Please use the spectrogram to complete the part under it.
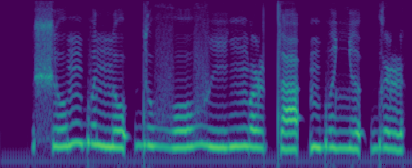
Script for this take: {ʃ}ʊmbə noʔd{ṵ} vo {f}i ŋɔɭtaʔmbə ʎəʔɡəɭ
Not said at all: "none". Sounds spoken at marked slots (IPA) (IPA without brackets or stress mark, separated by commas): ʃ, u, v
